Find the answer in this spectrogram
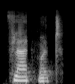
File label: "flatmate", Indian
